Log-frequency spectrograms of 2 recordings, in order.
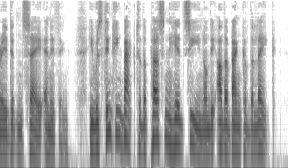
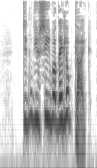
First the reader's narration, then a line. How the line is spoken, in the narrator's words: said Hermione eagerly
